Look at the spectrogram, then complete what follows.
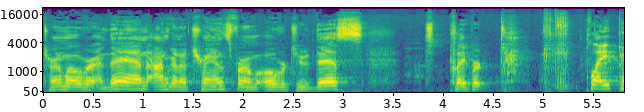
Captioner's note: stammers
